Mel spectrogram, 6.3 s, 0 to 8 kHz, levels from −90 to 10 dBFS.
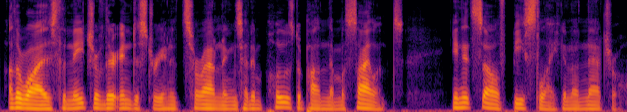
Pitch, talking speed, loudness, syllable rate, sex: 100 Hz, 200 wpm, -18 LUFS, 7.0 syllables/s, male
